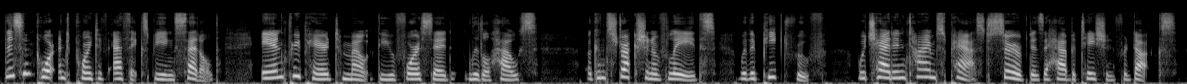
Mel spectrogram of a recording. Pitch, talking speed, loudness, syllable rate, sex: 260 Hz, 170 wpm, -20 LUFS, 5.5 syllables/s, female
